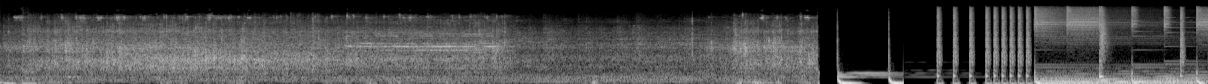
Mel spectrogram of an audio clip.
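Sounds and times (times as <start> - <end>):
toy train motors whirring: 0.0 - 5.2
thin high whine: 0.0 - 6.0.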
